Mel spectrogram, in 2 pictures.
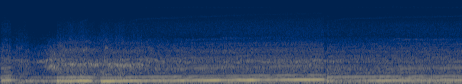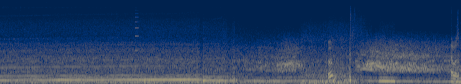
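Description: Car tires squealing under hard braking in Gran Turismo Sport, a loud sustained screech over the engine's steady tone that breaks off and returns as the car slides through turns.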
